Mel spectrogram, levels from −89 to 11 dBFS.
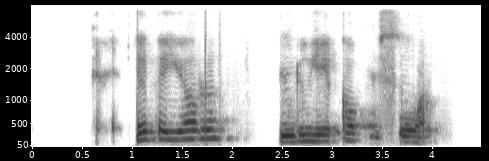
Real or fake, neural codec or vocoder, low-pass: fake; codec, 16 kHz, 2 kbps, FreqCodec, smaller model; 7.2 kHz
